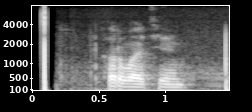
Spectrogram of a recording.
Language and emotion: Russian, neutral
